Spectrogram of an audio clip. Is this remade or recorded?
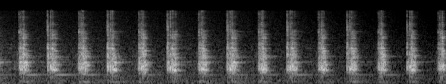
recorded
